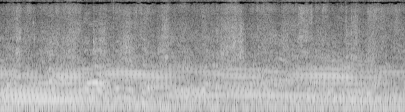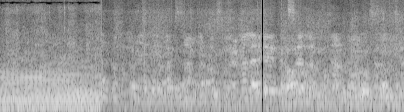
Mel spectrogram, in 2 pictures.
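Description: A steady engine drone with people talking over it; about five seconds in it cuts off abruptly, and a crowd of men's voices talking and calling out fills the rest.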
